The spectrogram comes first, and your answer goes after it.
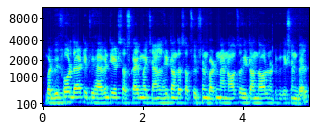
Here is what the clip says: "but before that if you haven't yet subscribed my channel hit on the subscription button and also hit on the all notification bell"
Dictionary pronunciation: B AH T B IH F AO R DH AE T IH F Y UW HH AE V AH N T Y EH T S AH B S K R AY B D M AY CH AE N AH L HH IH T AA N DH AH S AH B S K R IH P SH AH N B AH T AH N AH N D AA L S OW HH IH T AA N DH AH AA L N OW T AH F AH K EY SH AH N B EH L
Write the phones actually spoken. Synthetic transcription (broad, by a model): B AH T B IH F AO R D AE T IH F Y UW HH AE V AH N T Y EH T S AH B S K R AY B M AY CH AE N AH L HH IH T AA N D AH S AH B S K R IH P SH AH N B AH T AH N AH N D AA L S OW HH IH T AA N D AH AA L N OW T AH F AH K EY SH AH N B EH L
